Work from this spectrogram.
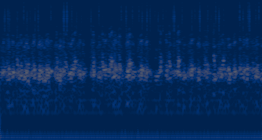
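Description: Chickens cluck and squawk continuously nearby, a dense overlapping chorus of fowl calls over a low steady hum, with no talking.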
